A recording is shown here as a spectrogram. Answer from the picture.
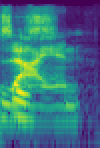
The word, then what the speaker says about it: Zeihan: Peter Zeihan is the guy who was saying that it's pronounced Zion. – Is it really? – Yeah. – Is Zion? – Freaking people. – Yeah, it's not quite pronounced like the name for the Holy Land, but close enough.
